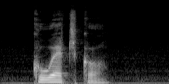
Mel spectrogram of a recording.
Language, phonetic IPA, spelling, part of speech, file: Polish, [kuˈwɛt͡ʃkɔ], kółeczko, noun, Pl-kółeczko.ogg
